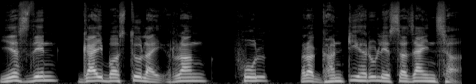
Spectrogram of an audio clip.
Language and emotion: Nepali, neutral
